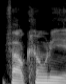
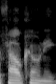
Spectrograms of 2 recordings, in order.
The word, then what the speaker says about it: Falcone: you a Falonee or Falcone guy? I think it's I like Falcone. Um that to me sounds more like oldw world Italian to like pronounce the vowel at the end.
